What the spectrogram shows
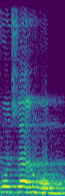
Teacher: mendengung samar panjang 2 harokat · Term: Ifa hakiki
